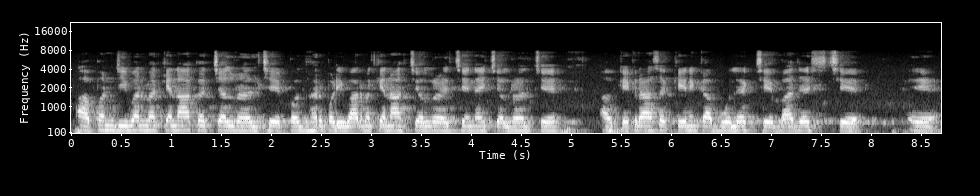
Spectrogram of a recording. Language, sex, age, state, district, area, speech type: Maithili, male, 30-45, Bihar, Purnia, rural, spontaneous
